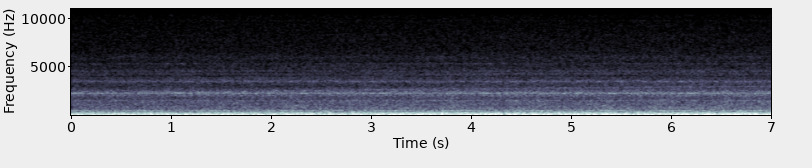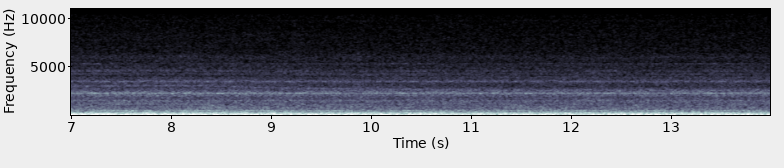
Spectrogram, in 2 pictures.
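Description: Steady, loud jet engine roar of an IXEG 737-300 airliner spooling up breakaway thrust in the X-Plane 11 flight simulator, a continuous broadband rumble with a faint tonal whine, holding level throughout without speech.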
